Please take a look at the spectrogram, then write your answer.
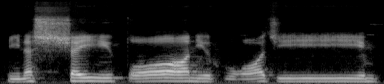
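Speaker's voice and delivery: الشیطان with a thick heavy ط, slowly. Shown as a demonstration. Teacher showing the heavy ta, slow recitation. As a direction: make the ط in الشیطان full and heavy. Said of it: "تو کو موٹا پڑھنا ہے".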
